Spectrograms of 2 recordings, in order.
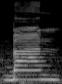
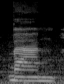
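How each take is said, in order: First: The pitch stays level through the word. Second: The pitch falls through the word. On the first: "So ban with a neutral tone" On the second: "if we put a downtone"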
